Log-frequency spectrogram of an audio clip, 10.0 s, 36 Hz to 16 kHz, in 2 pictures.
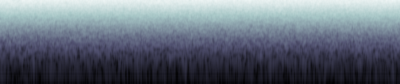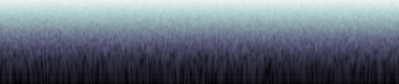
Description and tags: Blue Noise 10 seconds
Radio, Noise, Blue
